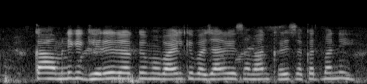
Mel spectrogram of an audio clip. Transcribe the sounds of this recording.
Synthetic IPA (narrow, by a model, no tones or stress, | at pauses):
kaɦɐmnikiɡʱeːɾeɾɐkʰmemoːbaːɪlkebɐd͡ʒaːɾkesaːmaːnkʰɐɽisɐkət̪̚bɐniː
